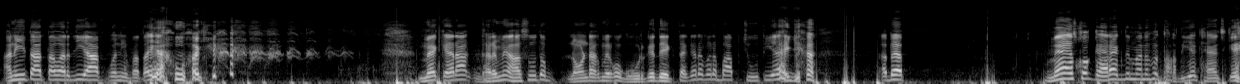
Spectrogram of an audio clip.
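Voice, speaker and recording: Animated, laughing man telling a story. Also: high voice, a little hiss or hum. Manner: laughs often, heavy swearing, quotes neighbours. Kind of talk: casual profane storytelling.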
